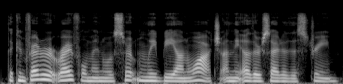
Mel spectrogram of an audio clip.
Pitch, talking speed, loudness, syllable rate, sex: 165 Hz, 260 wpm, -17 LUFS, 7.4 syllables/s, female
